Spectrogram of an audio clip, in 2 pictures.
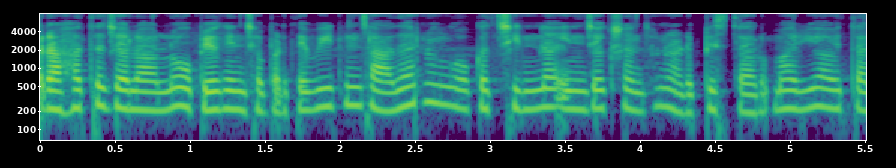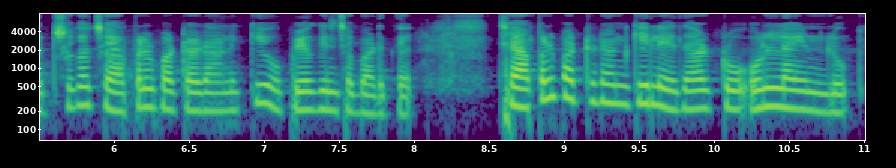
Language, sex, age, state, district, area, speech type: Telugu, female, 30-45, Andhra Pradesh, Krishna, urban, spontaneous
